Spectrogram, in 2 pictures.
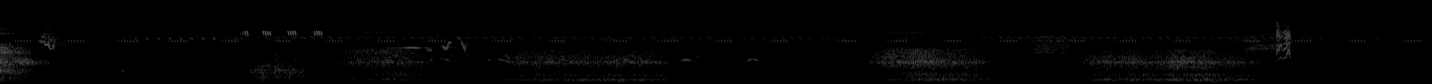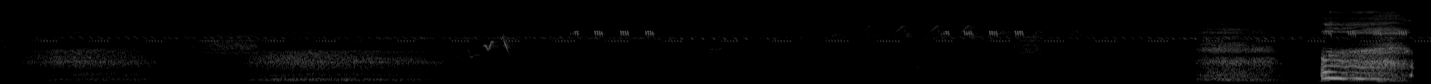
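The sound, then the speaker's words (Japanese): Insects chirp in a steady high pulsing trill that carries throughout, joined by a series of lower, rounder repeated calls; the whole scene is faint and no one speaks. “でも虫の音が眠気を誘う。”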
